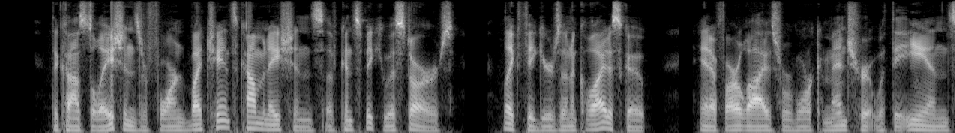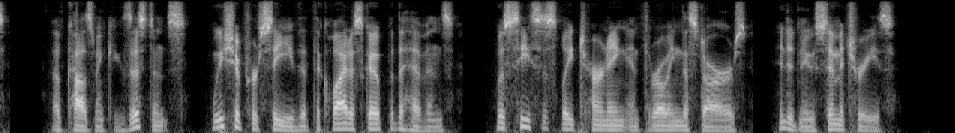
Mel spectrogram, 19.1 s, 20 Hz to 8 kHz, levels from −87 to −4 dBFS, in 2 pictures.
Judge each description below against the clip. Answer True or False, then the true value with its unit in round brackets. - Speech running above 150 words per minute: False (145 wpm)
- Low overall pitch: True (90 Hz)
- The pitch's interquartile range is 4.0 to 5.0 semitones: True (4.3 semitones)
